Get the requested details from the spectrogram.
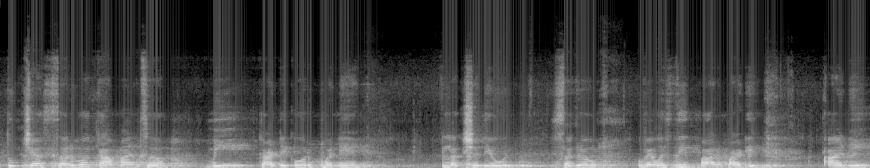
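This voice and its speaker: Echoing, higher-pitched woman giving a campaign speech. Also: dark tone, muffled recording. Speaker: election candidate. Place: public rally through a sound system. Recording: roomy echo, distant mic, faint noise.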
